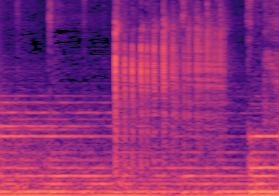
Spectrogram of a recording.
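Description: Dice rattling and tumbling on a table for about half a second, a damage roll, over steady background music.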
